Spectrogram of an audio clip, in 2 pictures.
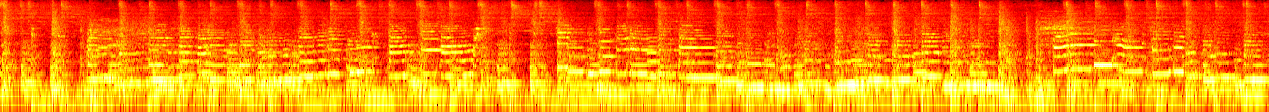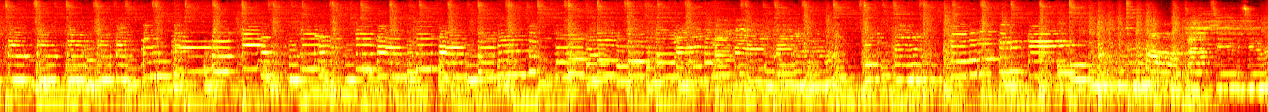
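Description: Live blues band playing an instrumental break: a guitar lead over a drum kit keeping a steady beat.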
